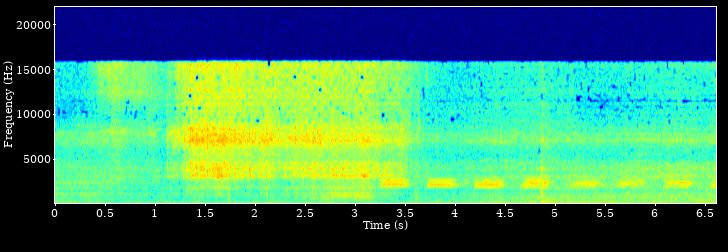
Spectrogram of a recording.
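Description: JCB telehandler's diesel engine running as it tips a bucket of soil into a tipper truck, with a rushing hiss of earth pouring out during the first few seconds. From about halfway, a reversing alarm beeps about twice a second as the machine backs away, with a single knock near the five-second mark.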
